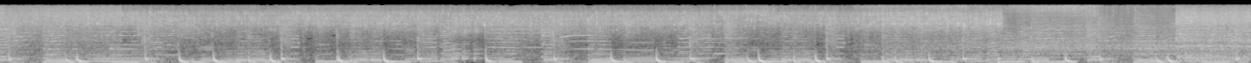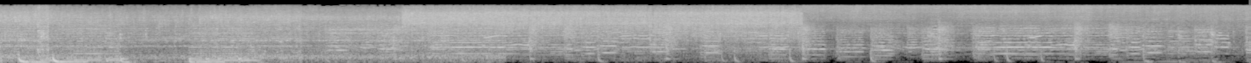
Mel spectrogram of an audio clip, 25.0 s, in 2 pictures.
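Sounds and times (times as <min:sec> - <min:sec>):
background music with a beat: 0:00.0 - 0:25.0
steaks sizzling in a pan: 0:00.0 - 0:25.0.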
